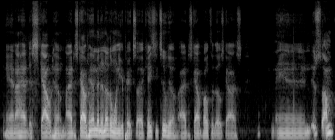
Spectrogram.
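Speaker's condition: No condition

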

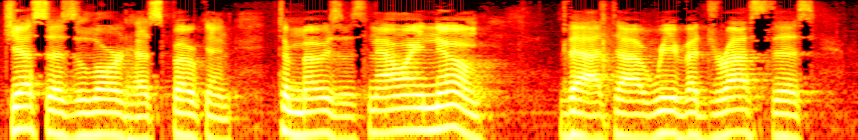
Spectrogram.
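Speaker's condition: Slowed speech, swallowing problems

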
